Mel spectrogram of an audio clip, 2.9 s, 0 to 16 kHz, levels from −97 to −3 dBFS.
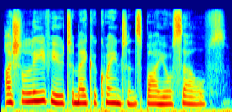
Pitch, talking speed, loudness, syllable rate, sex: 220 Hz, 185 wpm, -16 LUFS, 5.5 syllables/s, female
